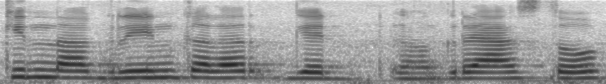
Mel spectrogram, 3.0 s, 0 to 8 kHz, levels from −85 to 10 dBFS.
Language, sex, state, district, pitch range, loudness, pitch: Telugu, female, Andhra Pradesh, Annamaya, 215-240 Hz, -13 LUFS, 225 Hz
